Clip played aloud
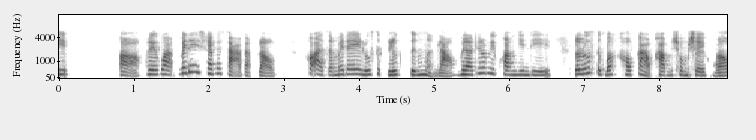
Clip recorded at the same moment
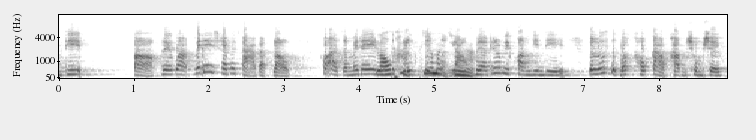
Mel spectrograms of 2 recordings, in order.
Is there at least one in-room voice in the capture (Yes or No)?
Yes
